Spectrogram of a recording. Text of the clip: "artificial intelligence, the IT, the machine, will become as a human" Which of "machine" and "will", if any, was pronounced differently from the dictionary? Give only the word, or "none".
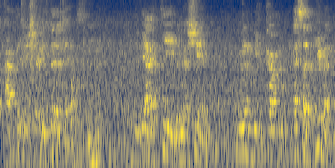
will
